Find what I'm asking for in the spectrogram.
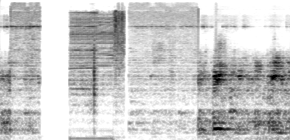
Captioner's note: static fizzing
